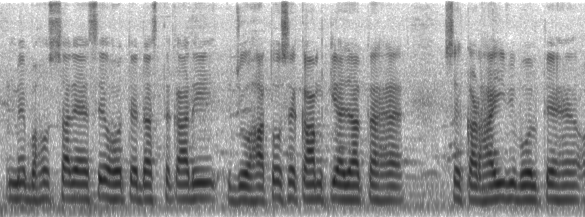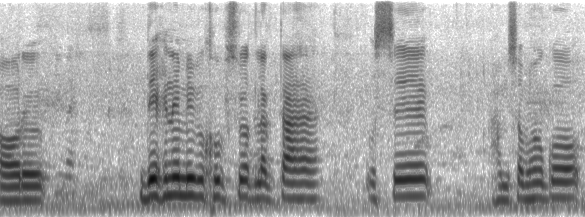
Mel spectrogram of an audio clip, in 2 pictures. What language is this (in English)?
Urdu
